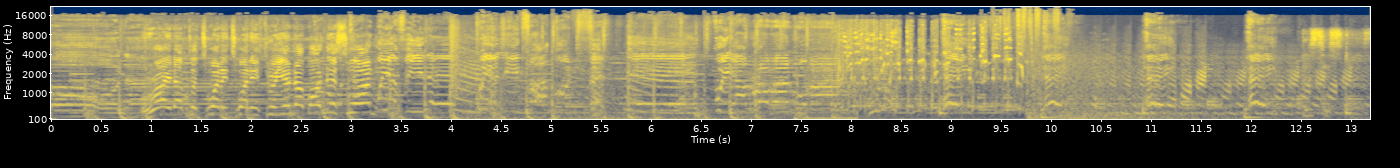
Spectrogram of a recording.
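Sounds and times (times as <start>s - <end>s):
upbeat song intro with punchy percussion and layered tones: 0.0s - 13.1s
sustained wash of synth chords: 0.7s - 13.1s
speech: 1.2s - 4.0s, 11.0s - 13.1s.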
